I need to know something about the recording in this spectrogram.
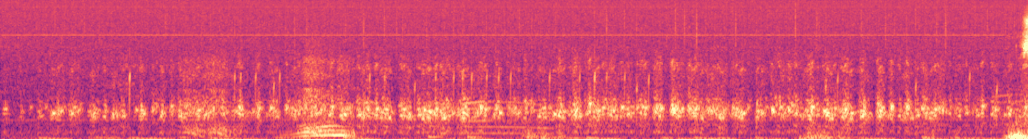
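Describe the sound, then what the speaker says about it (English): Chickens in the video game Minecraft cluck in short, repeated calls over a quiet game background, with a few separate clucks close together early on and lighter ambience after. "So many chickens."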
